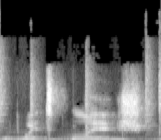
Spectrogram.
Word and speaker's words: Whitledge: And it was, I couldn't pronounce like the ch sound. So having the last name of Whitledge was horrendous for a long part of my school days.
